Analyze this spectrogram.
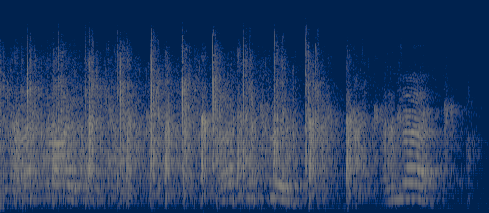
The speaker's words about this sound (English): Come on, would you clap your hands if you believe that today?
